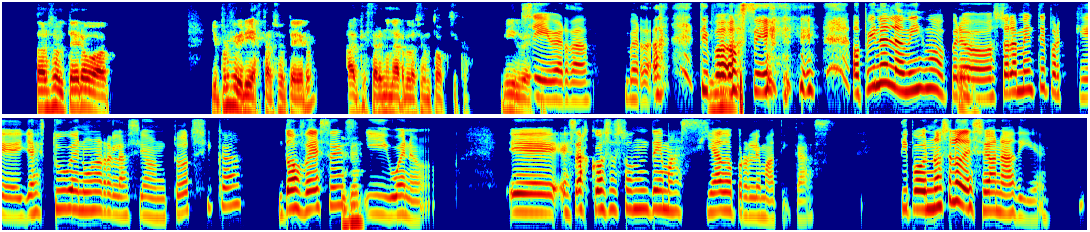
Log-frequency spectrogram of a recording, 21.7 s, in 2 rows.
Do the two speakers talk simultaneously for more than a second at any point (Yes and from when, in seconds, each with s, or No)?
No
